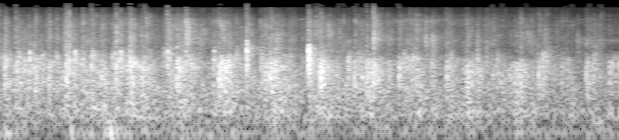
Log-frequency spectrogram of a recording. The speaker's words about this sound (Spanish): Ahora dése un aplauso.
